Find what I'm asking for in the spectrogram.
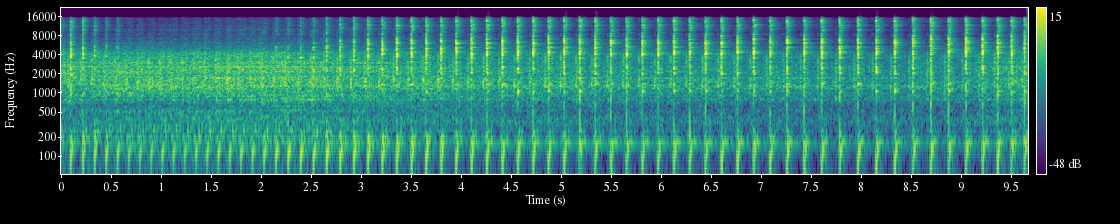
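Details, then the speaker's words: Yanmar TF115 LM single-cylinder diesel, brought in for hard cold starting, after replacing the injection pump plunger (ลูกปั้ม), inner bearing not yet done: even steady idle with good compression, no knock or misfire. "เดินเบาได้ปกติครับมีแรงดันขึ้นดีครับ"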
